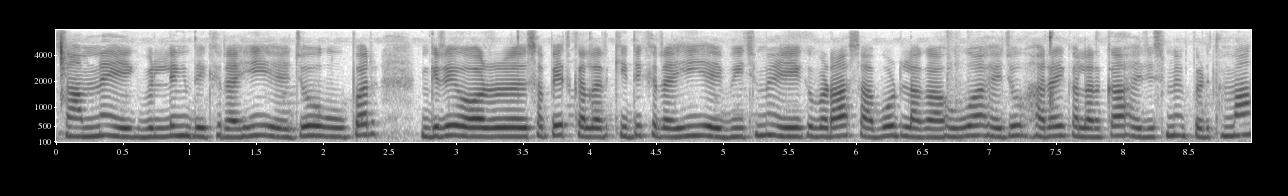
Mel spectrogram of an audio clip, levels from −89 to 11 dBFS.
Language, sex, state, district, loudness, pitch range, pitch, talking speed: Hindi, female, Uttar Pradesh, Jyotiba Phule Nagar, -20 LUFS, 230-255 Hz, 240 Hz, 220 wpm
